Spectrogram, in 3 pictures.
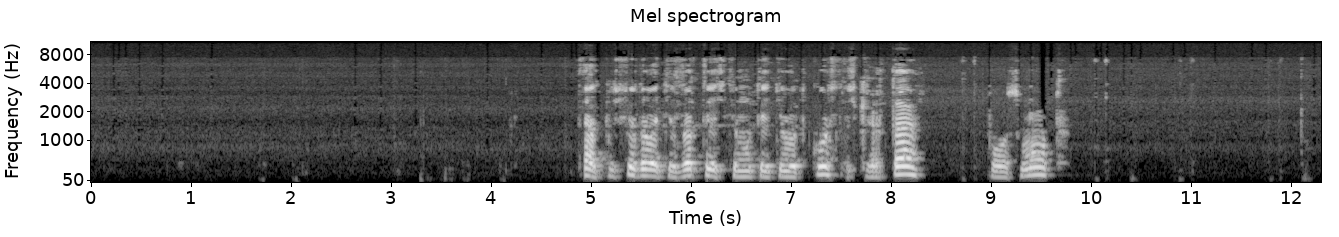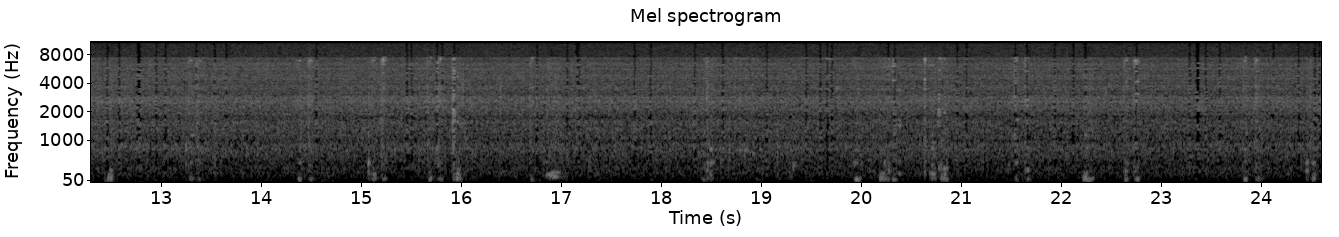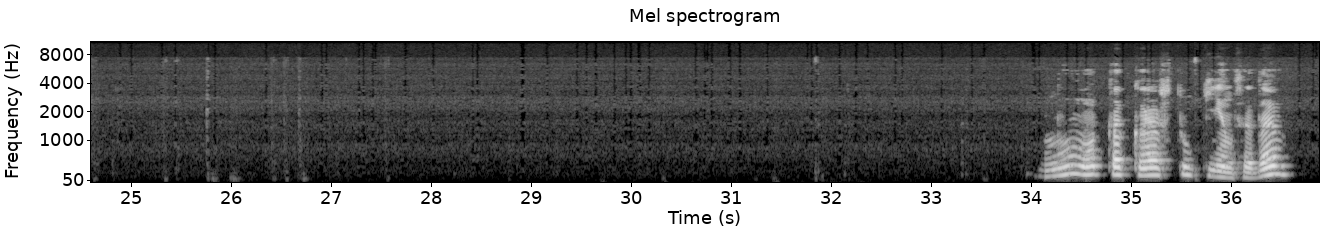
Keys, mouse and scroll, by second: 2.3 middle click, 4.3 middle click, 6.0 click, 7.5-9.0 drag, 16.9-18.7 drag, 20.4 shift+middle click, 22.7 shift+click, 23.9 shift+click, 25.4 shift+click, 26.5 shift+click, 27.8-32.0 drag, 35.8 click, 36.0-36.8 drag.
